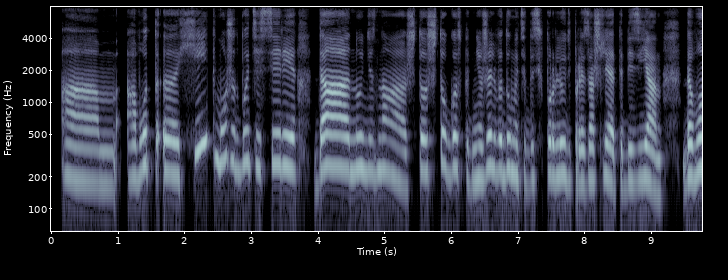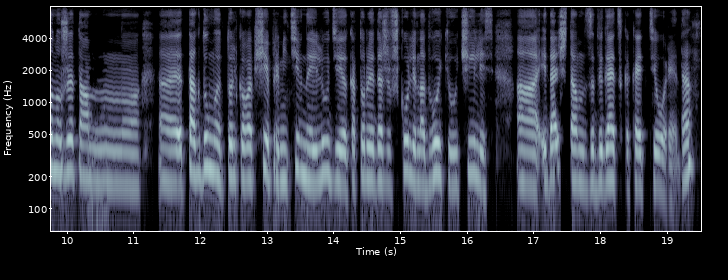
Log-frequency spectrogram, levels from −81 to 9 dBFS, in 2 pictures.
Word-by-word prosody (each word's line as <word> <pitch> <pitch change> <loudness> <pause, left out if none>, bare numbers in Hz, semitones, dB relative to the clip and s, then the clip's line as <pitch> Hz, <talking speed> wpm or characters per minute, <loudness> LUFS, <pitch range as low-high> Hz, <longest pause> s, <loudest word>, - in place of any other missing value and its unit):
А, 185 -3 0
м, 175 -1 -8
а 200 0 -4
вот 255 +5 -1 0.3
хейт 350 - -1
может 275 -3 -3
быть 265 +1 -5
из 235 -1 -4
серии: 250 -3 +1 0.3
"Да, 245 0 +7
ну, 230 +1 -2
не 225 -1 -4
знаю, 215 -5 -4
что 220 +7 -2
что, 255 +3 -2
господи, 230 -4 -3
неужели 195 +6 -1
вы 225 - 0
думаете, 210 -3 -3
до 185 +2 -11
сих 190 - -6
пор 210 -1 0
люди 205 -2 -1
произошли 190 +2 -2
от 180 -3 +1
обезьян? 180 -3 -1 0.3
Да 200 0 +3
вон 225 +2 +2
уже 220 0 +3
там, 180 -4 -3 0.3
э, 175 -2 +3
так 210 -2 +5
думают 215 -5 +1
только 200 -1 0
вообще 190 +4 +3
примитивные 185 -1 -1
люди, 185 -3 +1
которые 185 +3 0
даже 180 -1 0
в - - -5
школе 220 -5 0
на 170 -1 +1
двойки 200 +2 +1
учились". 170 0 -3 0.3
А, 170 -2 +3
и - - +1
дальше 195 +4 +3
там 180 -2 +1
задвигается 175 +2 +1
какая-то 165 0 0
теория, 165 -2 -2
да? 200 +8 0
195 Hz, 160 wpm, -21 LUFS, 180-225 Hz, 0.3 s, Да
